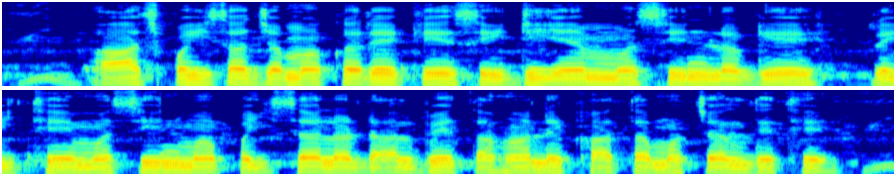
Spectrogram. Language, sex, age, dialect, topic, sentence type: Chhattisgarhi, male, 25-30, Western/Budati/Khatahi, banking, statement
